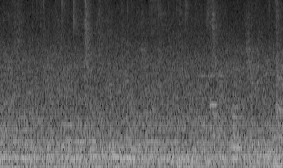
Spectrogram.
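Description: Keys clatter on a laptop keyboard.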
